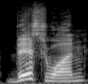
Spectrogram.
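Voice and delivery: loud jeering call; mocking shout. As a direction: shout it, pointing him out with scorn. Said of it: "Wolf Larsen shouted after".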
